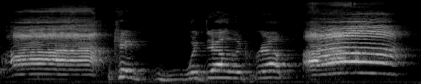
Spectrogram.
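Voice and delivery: loud, high mock yelp; mock cry of pain. Kid hit by the football, mock pained yelp. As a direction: yelp like you just got hit.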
